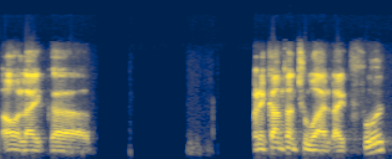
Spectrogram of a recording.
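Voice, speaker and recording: Low-voiced man telling stories, lo-fi. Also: slow pace, fairly bright tone. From Mexico. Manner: storytelling, repeats words, laughs often. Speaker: guest. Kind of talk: casual chat.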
